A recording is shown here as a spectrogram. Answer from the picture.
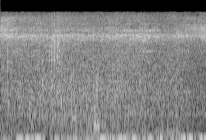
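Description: Boat under way on an outboard motor: a steady low engine hum under the loud rush of the wake and wind on the microphone.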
